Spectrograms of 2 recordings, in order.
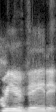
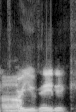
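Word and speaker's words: Ayurvedic: Um, there's a bunch from ancient India and I can't pronounce the word correctly. Aetic, aardic medicines, aruvedic, aruvedic. Yeah, aruvedic medicine.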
